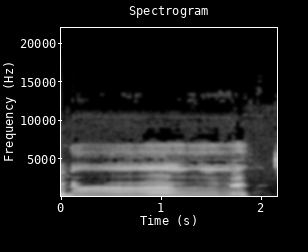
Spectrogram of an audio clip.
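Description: A man singing a ghazal without accompaniment, holding one long steady note on the word 'na'. The note ends just before two seconds in with a short breath.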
